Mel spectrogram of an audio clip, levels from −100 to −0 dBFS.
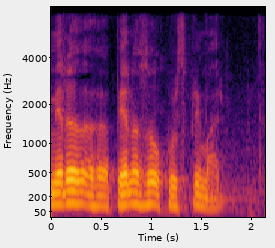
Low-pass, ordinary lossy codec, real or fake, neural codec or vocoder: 7.2 kHz; AAC, 48 kbps; real; none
